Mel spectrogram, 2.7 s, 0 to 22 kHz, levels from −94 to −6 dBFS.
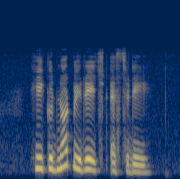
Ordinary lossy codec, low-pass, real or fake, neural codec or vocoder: none; 7.2 kHz; real; none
